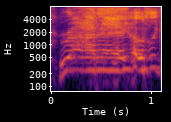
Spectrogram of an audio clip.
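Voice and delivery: high-pitched, hammed-up call for help; mock panicked cry. Drunk fan calling his friend for rescue, mock panicked cry. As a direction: wail the name in comic desperation. Retold plea to friend by phone.

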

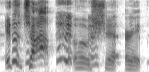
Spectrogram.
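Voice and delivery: ordinary talk, nothing marked

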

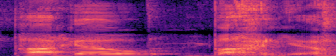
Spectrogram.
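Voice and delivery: Paco Baño stretched slow and proud; deadpan slow Paco Baño; slow drawn-out answer. Retold or imitated. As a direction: drag out Paco Baño like a punchline. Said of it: "and I'd go".

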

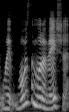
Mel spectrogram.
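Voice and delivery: quick, puzzled mock question; fast confused quote. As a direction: rattle it off, confused. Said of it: "I'm like".

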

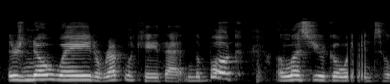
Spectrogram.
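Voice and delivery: ordinary talk

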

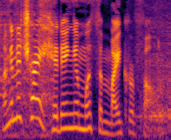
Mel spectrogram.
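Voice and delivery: normal talking voice

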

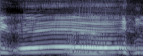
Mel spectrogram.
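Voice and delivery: dazed grunt. Retold or imitated. Kid self sniffing fumes.

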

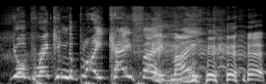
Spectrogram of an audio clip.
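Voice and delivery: high-pitched mock-outraged British; British accent. British self scolding partner for breaking character, high British accent. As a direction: protest in a hammed-up British accent. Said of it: "those versions of us are actually British".

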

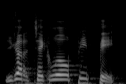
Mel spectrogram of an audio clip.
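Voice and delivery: high, fast cutesy voice; baby talk. Acted. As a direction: say it like to a toddler.

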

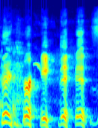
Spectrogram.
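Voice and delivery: laughing. Real, not acted. Laughing slow.

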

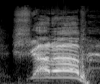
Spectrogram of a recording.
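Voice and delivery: a mortified mom's high shriek. Retold or imitated. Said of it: "her mom's like".

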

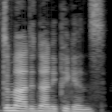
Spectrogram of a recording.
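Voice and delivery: usual speaking voice

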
